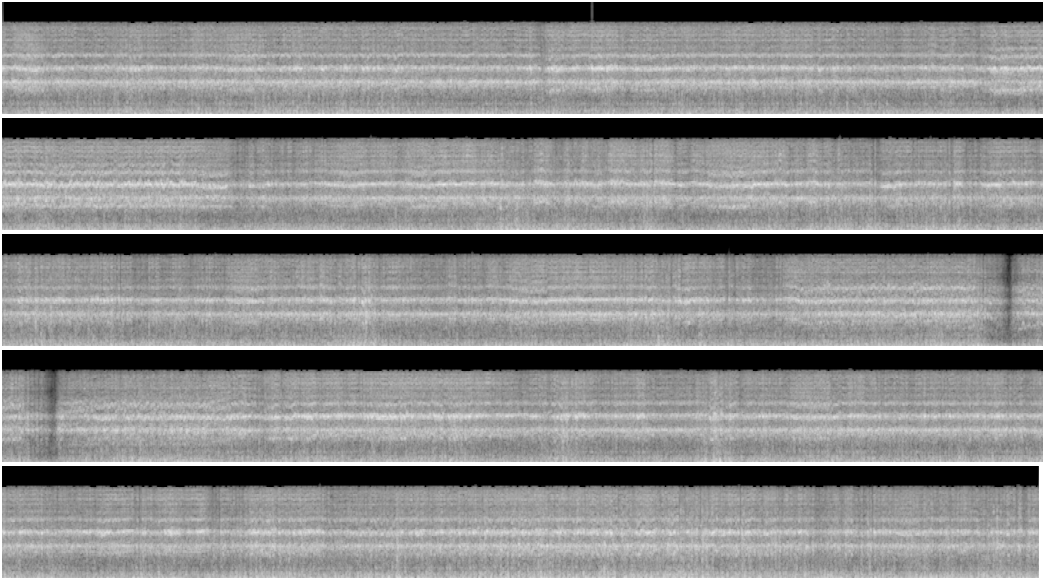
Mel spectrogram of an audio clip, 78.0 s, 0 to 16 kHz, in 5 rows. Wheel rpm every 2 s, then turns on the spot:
230, 230, 240, 230, 230, 230, 230, 220, 190, 210, 230, 230, 230, 220, 230, 230, 240, 230, 230, 230, 230, 220, 170, 100, 180, 220, 230, 230, 230, 230, 230, 230, 230, 230, 230, 230, 230, 230, 230.
46-48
